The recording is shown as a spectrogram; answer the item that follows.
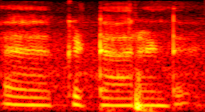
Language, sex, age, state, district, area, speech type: Malayalam, female, 18-30, Kerala, Thrissur, urban, spontaneous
